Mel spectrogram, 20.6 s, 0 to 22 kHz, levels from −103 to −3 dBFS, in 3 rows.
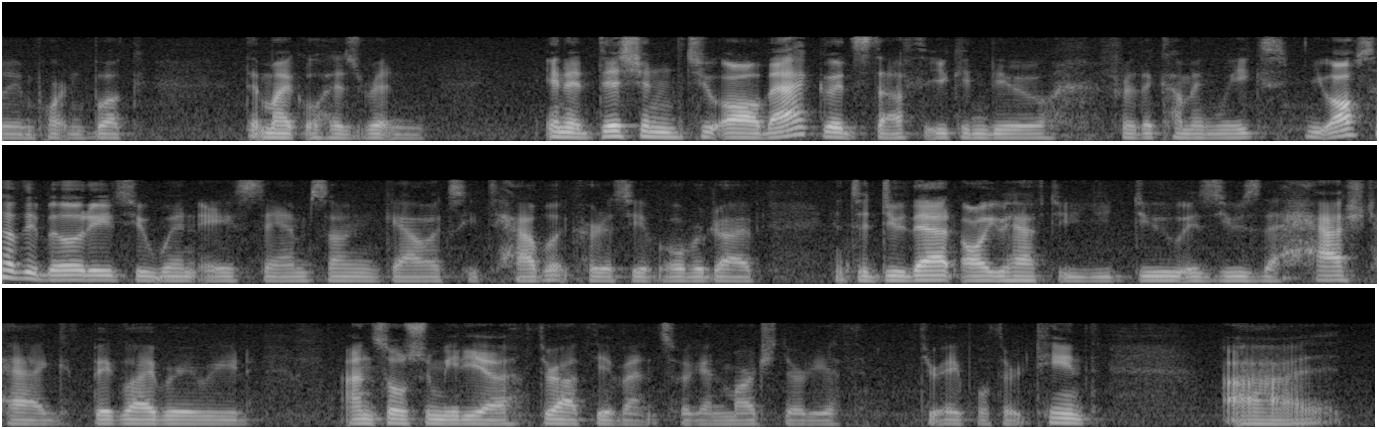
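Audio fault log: Nothing stood out on listening to the speech, which carries the usual trimmed low end of call microphone processing.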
